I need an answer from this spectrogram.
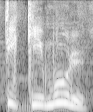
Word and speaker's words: Ticimul: de nuestra ciudad Blanca tisul se escribe con c aunque los pobladores mayas lo pronuncian como tiquimul o sea con k es una población de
